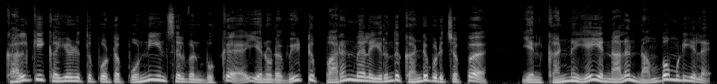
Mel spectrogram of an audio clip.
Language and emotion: Tamil, surprised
